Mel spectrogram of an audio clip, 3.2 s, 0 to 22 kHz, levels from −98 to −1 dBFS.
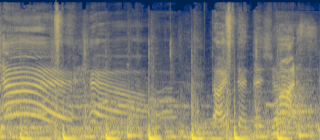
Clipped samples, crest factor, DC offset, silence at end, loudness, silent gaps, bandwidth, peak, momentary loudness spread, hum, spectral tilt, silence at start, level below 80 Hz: under 0.1%; 10 dB; under 0.1%; 0 s; -12 LUFS; none; 20 kHz; 0 dBFS; 4 LU; none; -5 dB/octave; 0 s; -14 dBFS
